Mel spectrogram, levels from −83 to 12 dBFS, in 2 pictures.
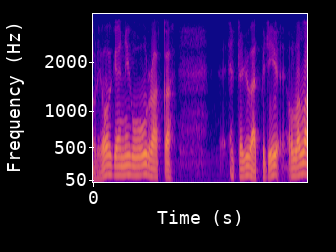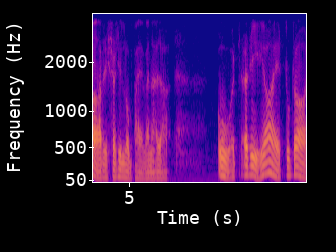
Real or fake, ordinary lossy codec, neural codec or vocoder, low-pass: real; none; none; 3.6 kHz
